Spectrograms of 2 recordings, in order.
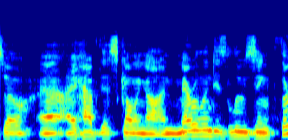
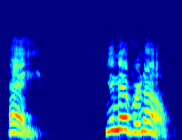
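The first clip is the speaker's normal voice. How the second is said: put-on Italian accent; 11 semitones higher than usual. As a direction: ham up an Italian New York Lotto voice. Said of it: "in a very good Italian accent".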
